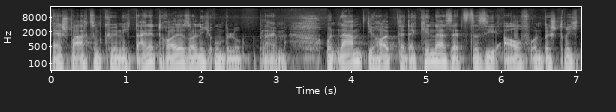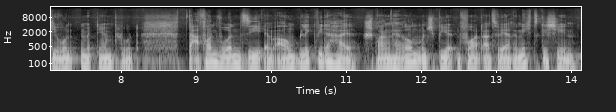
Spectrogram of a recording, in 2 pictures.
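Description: A man calmly reading a fairy tale aloud as a bedtime story, in a measured storytelling manner. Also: low-pitched.

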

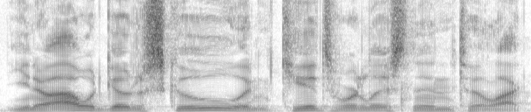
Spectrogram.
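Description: A man's voice: medium pitch, animated, fast, a little mellow. A man in his forties from Western North Carolina with a Southern Appalachian accent, reminiscing casually in an interview as a musician guest. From Western North Carolina, United States. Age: 40s.

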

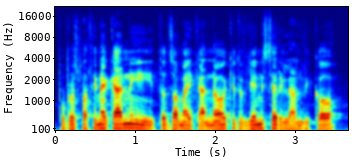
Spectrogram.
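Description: A man's voice: fairly low pitch, level tone. Laid-back jokey man co-hosting. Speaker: co-host. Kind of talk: casual film chat.

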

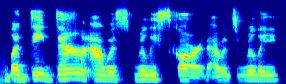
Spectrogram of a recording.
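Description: A woman guest on a podcast telling a personal story with animated, dramatic delivery. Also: a bass voice, normal speed, no room sound. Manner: animated, dramatic voices for herself in quotes.

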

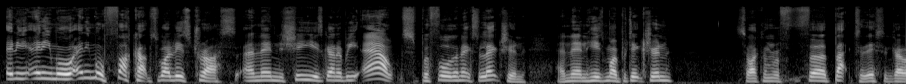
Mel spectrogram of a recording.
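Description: A man with a slightly high voice delivers a loose, opinionated solo podcast rant with some swearing. He talks into headphones used as his mic, so the sound is close and dry. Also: dry recording. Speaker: podcast host, comedian. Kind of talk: rambling solo podcast monologue. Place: outdoors in windy weather. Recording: recorded through headphone mic, rustly clicks.

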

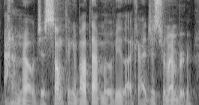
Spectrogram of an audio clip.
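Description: Talking very fast in a lowish voice, a young man co-hosts a podcast. The chat is casual and rambling, packed with "like" and "dude."

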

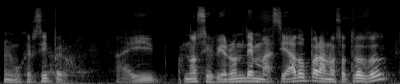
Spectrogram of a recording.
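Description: A young man with a Mexican Spanish accent telling a story in casual podcast chat, animated and slangy, laughing as he goes. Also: mid-range voice, fairly quick.

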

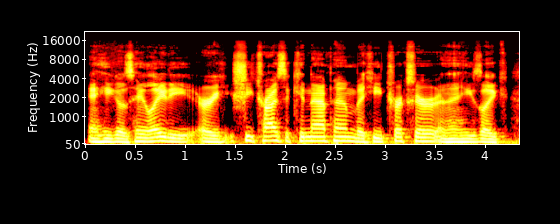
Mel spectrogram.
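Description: A man's voice: medium pitch, fairly quick. A man casually retelling a movie's plot, rambling and quoting the characters as he goes. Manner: rambling, animated retelling with quoted voices. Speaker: movie recapper. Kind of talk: casual movie recap chat.

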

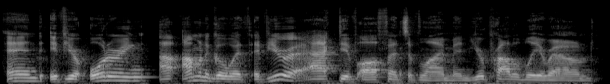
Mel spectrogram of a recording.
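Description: A man's voice: medium pitch, normal speed, a bit bright. A man hosting a football coaching podcast, chatting casually in a jokey, opinionated way.

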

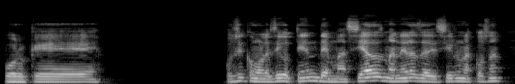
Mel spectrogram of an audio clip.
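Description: A man's voice: medium pitch, fairly even intonation, normal speed. Man, Mexican Spanish accent, podcast host, casual monologue, rambling, self-correcting, lots of fillers.

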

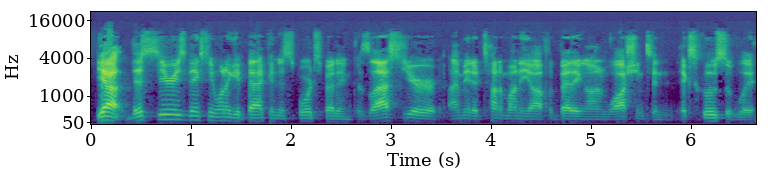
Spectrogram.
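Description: A North American man with a fairly low voice co-hosts a sports podcast in a dry-sounding recording. He chats casually in a frat-bro manner, with crude, slangy banter. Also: fast, fairly bright tone, no echo, poor audio.

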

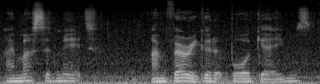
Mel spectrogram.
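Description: A middle-aged woman narrating a sleep story in a soothing, intimate, sultry way, with a breathy voice that lapses into whispers. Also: very deep voice, measured pace. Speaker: host of a sleep story series. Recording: clear rain noise behind the voice. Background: steady rain.

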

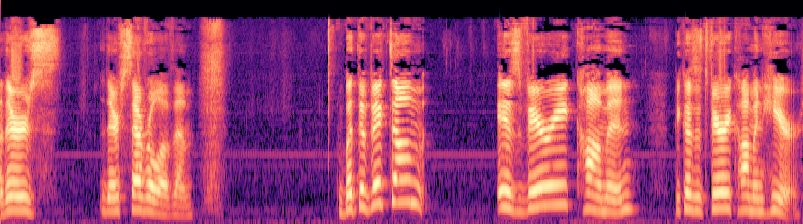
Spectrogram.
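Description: A woman hosts a personal coaching talk in a high, smooth, clear voice. She tells a story conversationally, with fillers and restarts. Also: a bit bright. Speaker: host.

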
